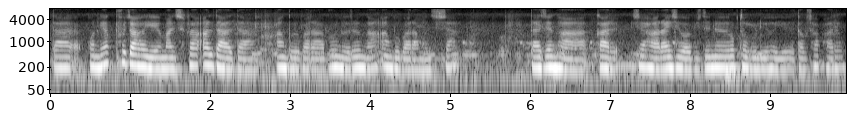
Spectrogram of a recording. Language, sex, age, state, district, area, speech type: Bodo, female, 45-60, Assam, Kokrajhar, urban, spontaneous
